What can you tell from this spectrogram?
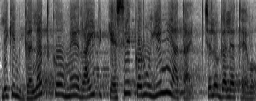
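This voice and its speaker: A woman's voice: a little high, animated, slow, gravelly, a little mellow. A woman spiritual teacher giving a sermon class, telling stories and acting out the voices she quotes, often asking her listeners questions. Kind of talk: murli class sermon with anecdotes. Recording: long hall reverb.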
